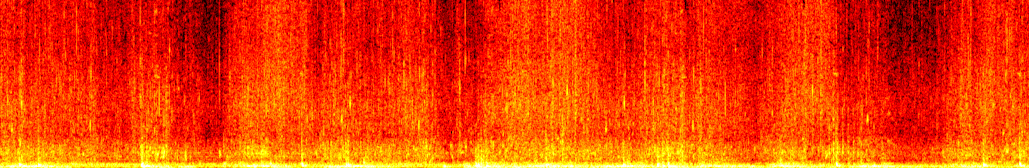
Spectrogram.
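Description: Ocean waves roll and slosh steadily.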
